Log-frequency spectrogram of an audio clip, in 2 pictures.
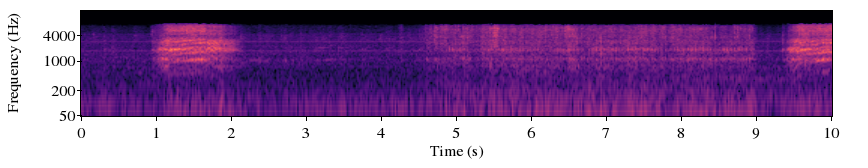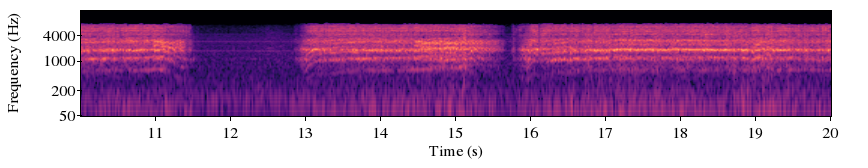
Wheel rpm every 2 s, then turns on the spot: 40, 10, 10, 20, 40, 100, 60, 110, 150, 160.
4-8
